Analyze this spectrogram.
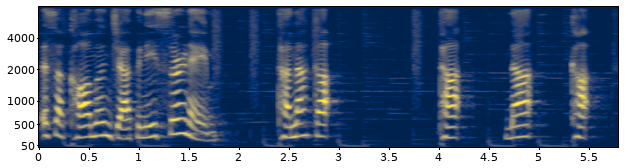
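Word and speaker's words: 田中: a common Japanese surname Tanaka pat now cut it's made up of three syllables Pat na cut each syllable consists of one consonant and one vowel another common surname in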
